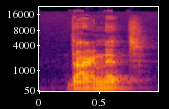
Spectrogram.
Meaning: just now, a moment ago
- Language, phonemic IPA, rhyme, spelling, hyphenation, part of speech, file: Dutch, /daːrˈnɛt/, -ɛt, daarnet, daar‧net, adverb, Nl-daarnet.ogg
